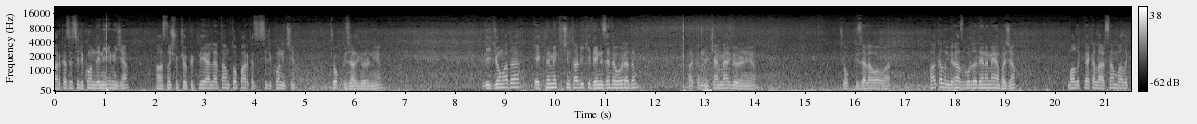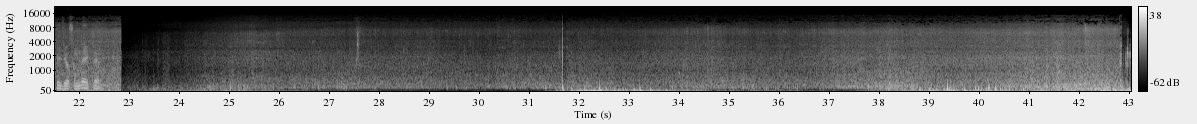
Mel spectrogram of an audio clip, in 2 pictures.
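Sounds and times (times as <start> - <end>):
waves washing over rocks: 0.0 - 22.9, 24.6 - 43.0
wind buffeting microphone: 9.4 - 20.3, 22.6 - 28.0, 31.3 - 43.0.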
